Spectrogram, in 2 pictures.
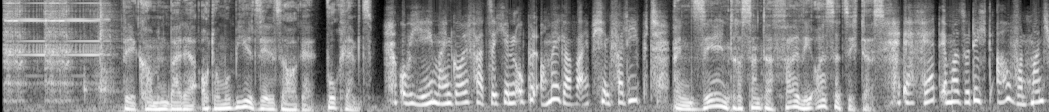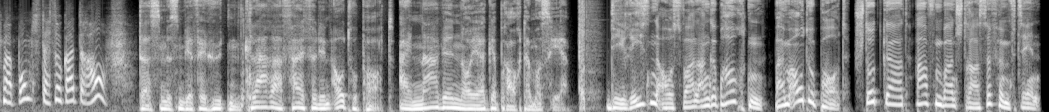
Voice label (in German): Dialogrolle Funkspot; Autoport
